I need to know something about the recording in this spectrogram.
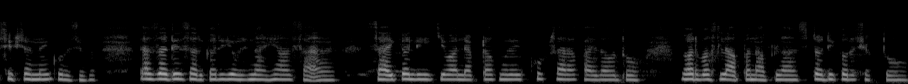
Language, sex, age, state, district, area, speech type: Marathi, female, 18-30, Maharashtra, Akola, rural, spontaneous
